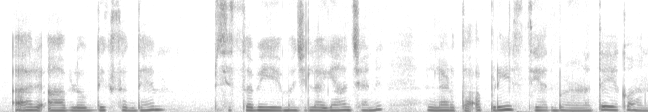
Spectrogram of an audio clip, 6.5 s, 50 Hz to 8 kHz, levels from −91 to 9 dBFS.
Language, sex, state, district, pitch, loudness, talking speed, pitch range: Garhwali, female, Uttarakhand, Tehri Garhwal, 200 Hz, -47 LUFS, 150 wpm, 195-210 Hz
